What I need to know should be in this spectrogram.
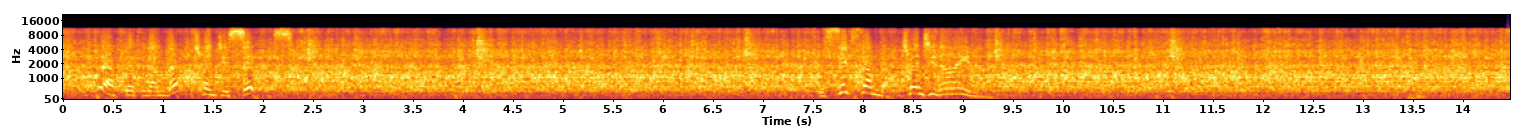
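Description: Lottery balls rattle and tumble steadily in an air-blown drum.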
